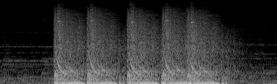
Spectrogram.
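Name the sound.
gunshots from the video game Mass Effect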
